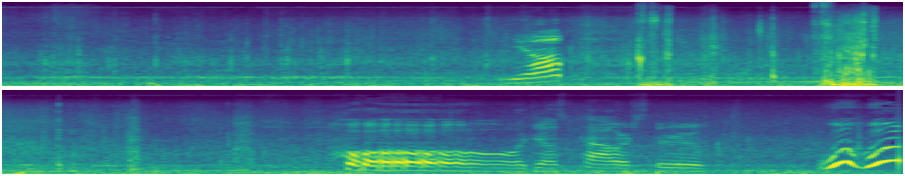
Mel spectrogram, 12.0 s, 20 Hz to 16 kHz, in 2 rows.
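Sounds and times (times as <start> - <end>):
electric hub motor whine: 0.0 - 8.0
tyre crunching over loose dirt: 0.0 - 8.6.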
